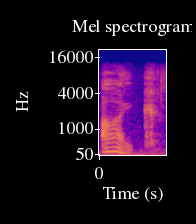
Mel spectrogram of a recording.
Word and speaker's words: Icke: It's actually David Icke. Icke? Yeah. Oh, look like Icke. You could pronounce it Icke.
